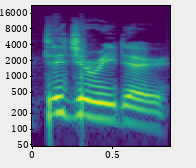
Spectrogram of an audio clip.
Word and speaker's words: didgeridoo: It's didgeridoo.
